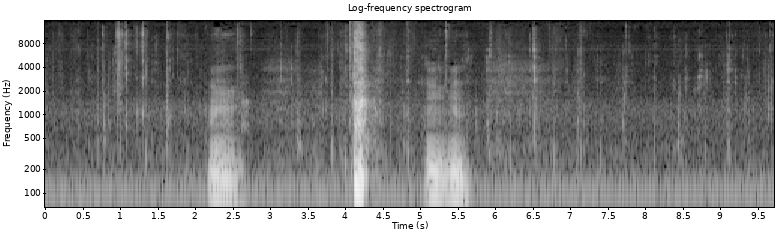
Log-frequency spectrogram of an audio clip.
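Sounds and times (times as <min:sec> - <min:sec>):
chewing food containing ham and cheese: 0:00.0 - 0:09.7
sharp bite-like crunch: 0:00.0 - 0:09.7
person humming mmm: 0:02.2 - 0:02.7, 0:04.0 - 0:05.7.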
